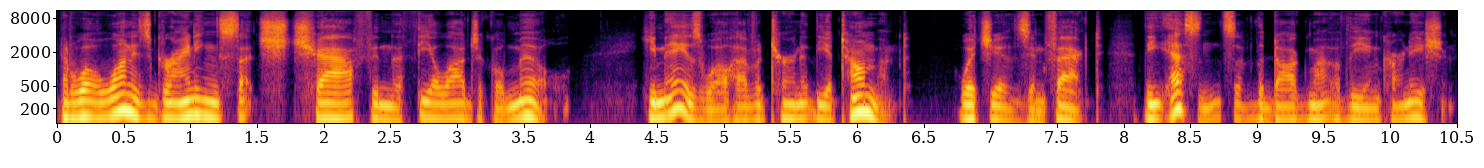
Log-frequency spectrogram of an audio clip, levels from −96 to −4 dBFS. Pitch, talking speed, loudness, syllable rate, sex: 120 Hz, 190 wpm, -18 LUFS, 5.0 syllables/s, male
